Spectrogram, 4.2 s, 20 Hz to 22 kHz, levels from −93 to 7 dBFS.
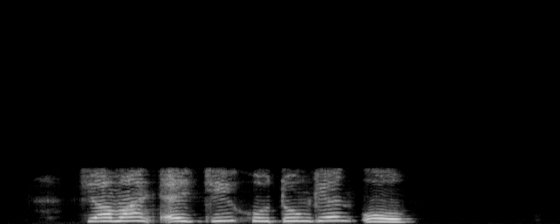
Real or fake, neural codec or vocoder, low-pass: fake; codec, 16 kHz, 16 kbps, FreqCodec, smaller model; 5.4 kHz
